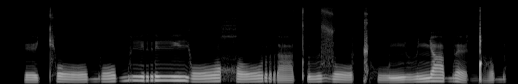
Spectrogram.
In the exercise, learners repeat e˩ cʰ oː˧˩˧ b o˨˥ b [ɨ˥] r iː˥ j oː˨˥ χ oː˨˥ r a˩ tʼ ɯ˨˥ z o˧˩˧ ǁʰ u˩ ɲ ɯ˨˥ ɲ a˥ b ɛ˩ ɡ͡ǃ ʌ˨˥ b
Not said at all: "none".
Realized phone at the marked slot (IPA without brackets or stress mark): i˥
